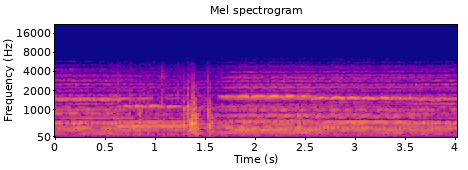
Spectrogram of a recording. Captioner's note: door Opens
